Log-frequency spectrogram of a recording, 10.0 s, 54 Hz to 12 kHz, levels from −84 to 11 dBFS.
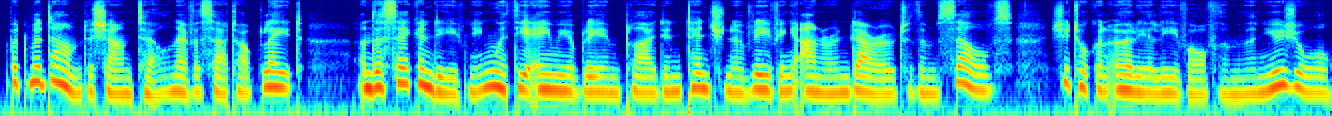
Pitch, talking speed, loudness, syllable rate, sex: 180 Hz, 200 wpm, -17 LUFS, 5.8 syllables/s, female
